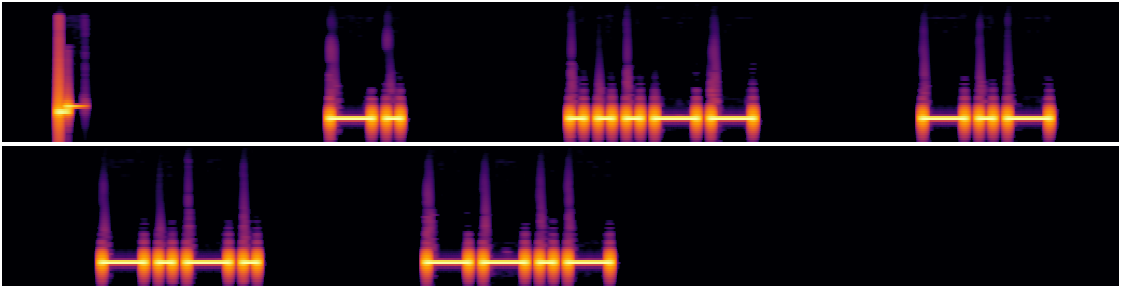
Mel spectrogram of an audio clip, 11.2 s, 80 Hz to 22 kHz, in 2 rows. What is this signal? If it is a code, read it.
Morse code, heard as a keyed tone, about 17 wpm, spaced as for 8 wpm, 700 Hz. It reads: N3KCQ
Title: USA Call Signs - 5 Characters - 4x Character Spacing - 17wpm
